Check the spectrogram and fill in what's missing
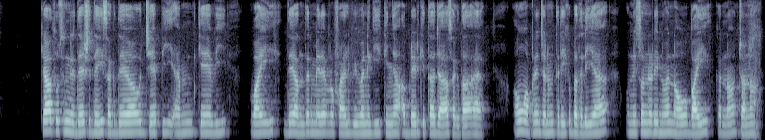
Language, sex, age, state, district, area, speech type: Dogri, male, 18-30, Jammu and Kashmir, Kathua, rural, read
